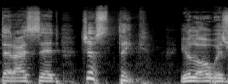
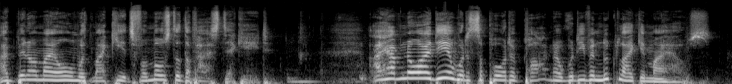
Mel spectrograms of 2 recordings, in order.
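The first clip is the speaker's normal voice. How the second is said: received pronunciation British accent; 4 semitones higher than usual. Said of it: "And now for the Queen's English".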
